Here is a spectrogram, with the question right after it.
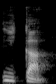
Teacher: ای کا حمزہ کو سختی سے ادا کرنا ہے لیکن باریک بھی کرنا ہے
